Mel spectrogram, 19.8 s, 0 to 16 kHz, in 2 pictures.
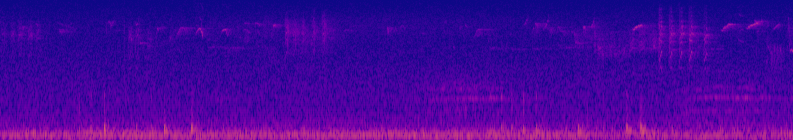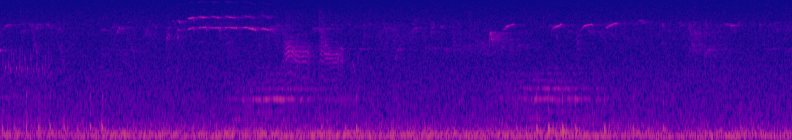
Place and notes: Wigierski Park Narodowy, Piertanie, Krasnopol, Polen - Piertanie, Wigierski Park Narodowy, Suwałki - woodpecker near a clearing
Piertanie, Wigierski Park Narodowy, Suwałki - woodpecker near a clearing. Forest ambience, birds and crickets. [I used Olympus LS-11 for recording]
